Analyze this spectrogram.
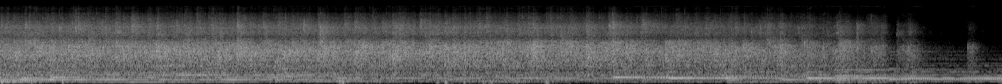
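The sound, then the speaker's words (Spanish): An audience applauds God steadily, a dense wash of many hands clapping at an even loudness, with faint sustained tones underneath, tapering slightly at the very end. “Le damos un aplauso a Dios por su vida.”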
